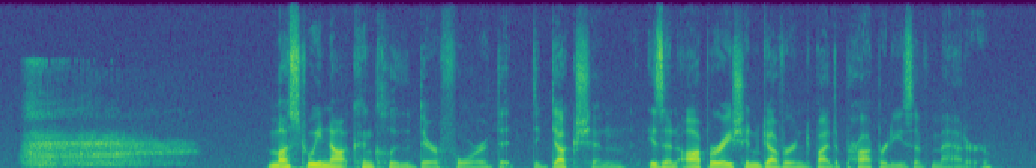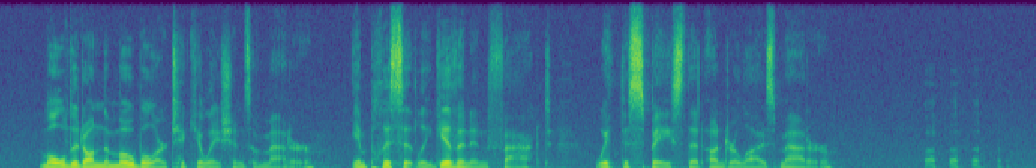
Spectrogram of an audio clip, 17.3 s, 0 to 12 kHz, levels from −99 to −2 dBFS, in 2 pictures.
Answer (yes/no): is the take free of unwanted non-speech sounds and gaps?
no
